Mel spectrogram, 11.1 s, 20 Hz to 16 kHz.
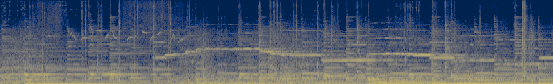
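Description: Horse hooves gallop in The Witcher 3, a steady clip-clop rhythm running the whole time beneath a continuous game music score, with a brief whinny-like tone rising partway through.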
